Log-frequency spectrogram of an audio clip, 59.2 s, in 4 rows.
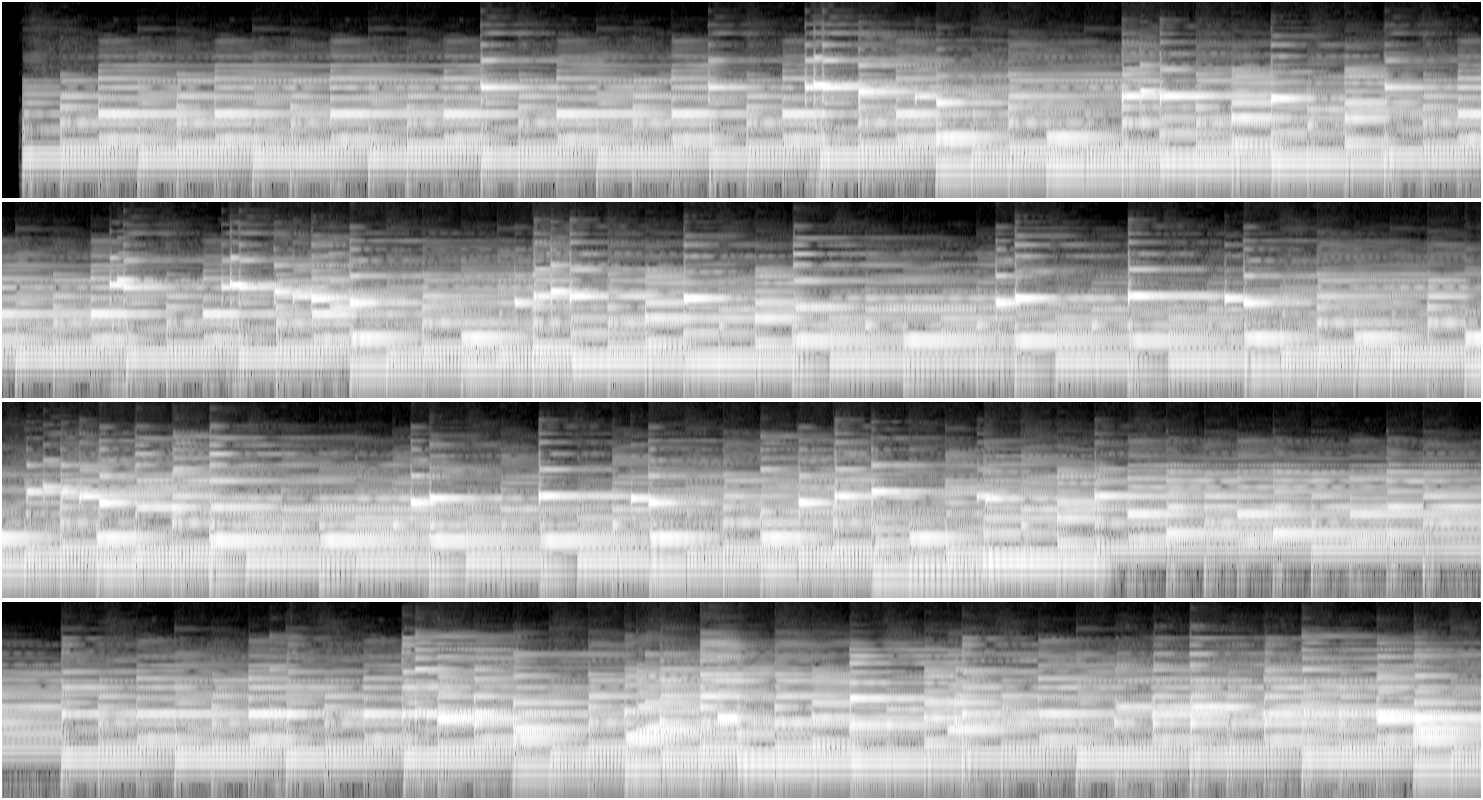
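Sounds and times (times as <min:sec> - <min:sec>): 
piano study music: 0:00.2 - 0:59.1.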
